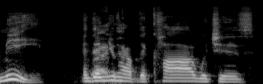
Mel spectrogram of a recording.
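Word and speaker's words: מי: who is me yes when you want to say um who in Hebrew which is an interrogative question it's pronounced me yes when you want to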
